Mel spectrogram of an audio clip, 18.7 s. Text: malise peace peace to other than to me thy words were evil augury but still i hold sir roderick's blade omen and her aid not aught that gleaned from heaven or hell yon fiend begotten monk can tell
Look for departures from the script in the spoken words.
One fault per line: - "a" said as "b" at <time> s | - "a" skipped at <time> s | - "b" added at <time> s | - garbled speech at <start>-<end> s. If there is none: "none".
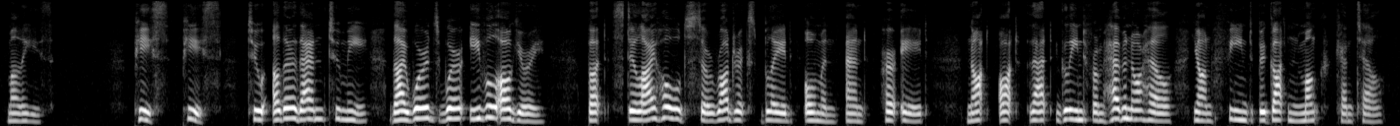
none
